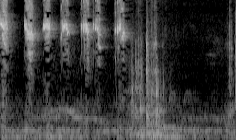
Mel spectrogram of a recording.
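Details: Provocation song of a young long-tailed shrike: a run of seven or eight sharp, high scratchy chips, then a rougher rasping note and quieter gap, over soft background hum.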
